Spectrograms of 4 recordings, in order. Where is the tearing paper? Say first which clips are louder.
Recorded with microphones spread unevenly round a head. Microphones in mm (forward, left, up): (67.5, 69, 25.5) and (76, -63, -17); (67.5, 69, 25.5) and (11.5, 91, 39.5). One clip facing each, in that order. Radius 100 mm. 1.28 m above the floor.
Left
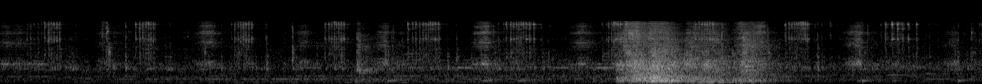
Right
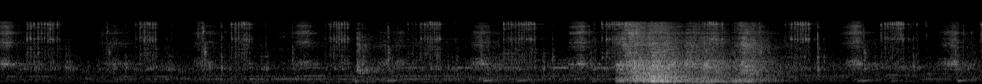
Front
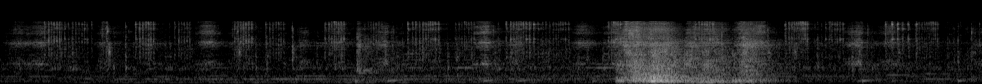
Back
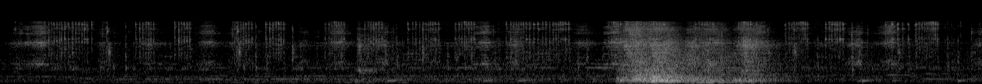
Left 1 dB, front 3 dB; 5° right, 2.5 m.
